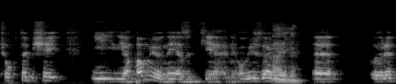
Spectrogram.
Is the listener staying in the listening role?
Yes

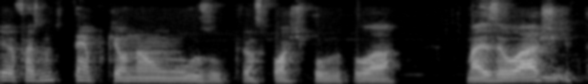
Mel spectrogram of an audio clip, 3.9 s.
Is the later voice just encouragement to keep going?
Yes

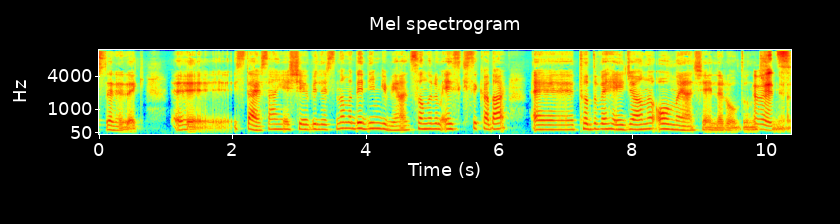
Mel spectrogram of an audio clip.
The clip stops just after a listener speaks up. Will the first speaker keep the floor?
No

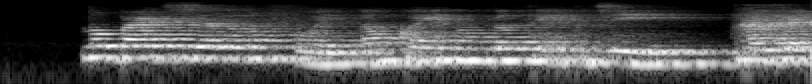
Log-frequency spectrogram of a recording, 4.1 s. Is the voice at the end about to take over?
Yes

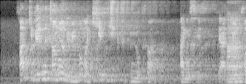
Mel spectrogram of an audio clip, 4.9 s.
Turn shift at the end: Yes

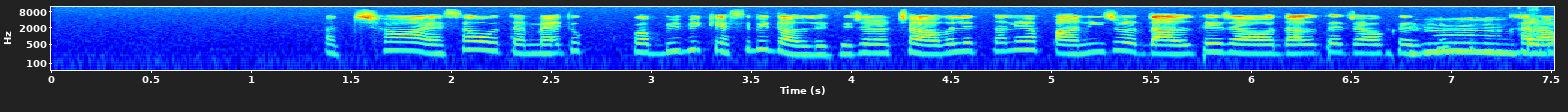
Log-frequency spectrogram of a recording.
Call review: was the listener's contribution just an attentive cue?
No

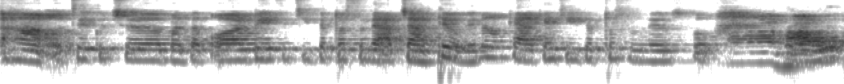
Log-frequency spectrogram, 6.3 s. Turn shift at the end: Yes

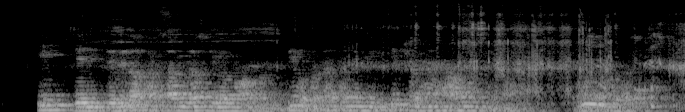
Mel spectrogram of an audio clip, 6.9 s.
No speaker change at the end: Yes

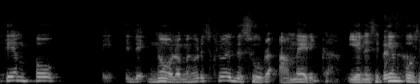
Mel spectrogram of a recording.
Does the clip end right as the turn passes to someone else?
No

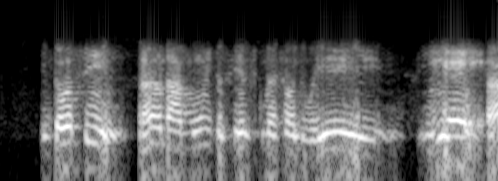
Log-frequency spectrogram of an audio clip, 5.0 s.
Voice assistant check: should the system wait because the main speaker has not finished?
No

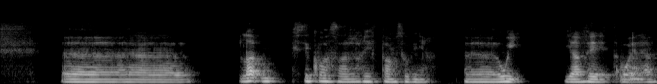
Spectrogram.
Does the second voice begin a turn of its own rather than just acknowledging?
No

